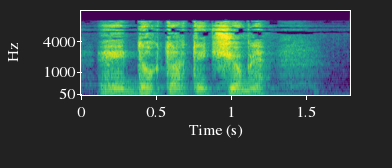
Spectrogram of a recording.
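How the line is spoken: Hoarse rasp. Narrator (Russian): Петро прохрипел

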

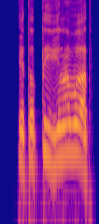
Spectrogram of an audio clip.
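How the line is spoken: Shouting. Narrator (Russian): крикнула она

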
